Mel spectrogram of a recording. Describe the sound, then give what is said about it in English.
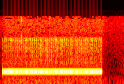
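A steady, loud telephone dial tone holds one unbroken pitch for about two seconds as someone places a phone call, then cuts off abruptly into near silence. “Let's call House right now. Maybe he'll answer.”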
